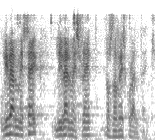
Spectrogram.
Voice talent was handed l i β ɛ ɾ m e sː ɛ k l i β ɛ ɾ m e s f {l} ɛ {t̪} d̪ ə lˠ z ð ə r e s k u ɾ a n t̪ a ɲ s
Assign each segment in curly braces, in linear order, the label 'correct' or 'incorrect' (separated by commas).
incorrect, correct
